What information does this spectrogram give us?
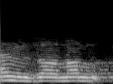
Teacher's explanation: اللام هنا مرققه، اللام بتاع لفظ الجلاله هي المفخمه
